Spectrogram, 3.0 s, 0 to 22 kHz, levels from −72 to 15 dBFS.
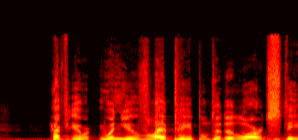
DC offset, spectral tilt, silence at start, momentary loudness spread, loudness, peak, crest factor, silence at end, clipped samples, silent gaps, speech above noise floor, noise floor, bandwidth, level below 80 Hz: under 0.1%; -4 dB/octave; 0.5 s; 8 LU; -14 LUFS; 0 dBFS; 14 dB; 0 s; under 0.1%; none; 32 dB; -46 dBFS; 17 kHz; -34 dBFS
